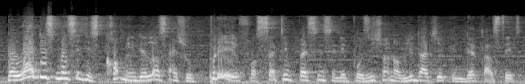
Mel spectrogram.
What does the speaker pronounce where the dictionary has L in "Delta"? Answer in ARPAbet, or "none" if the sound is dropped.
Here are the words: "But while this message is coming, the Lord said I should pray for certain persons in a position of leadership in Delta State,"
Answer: none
